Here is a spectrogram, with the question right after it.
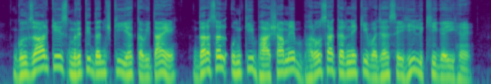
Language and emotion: Hindi, neutral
